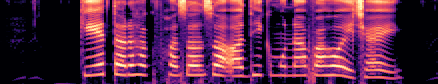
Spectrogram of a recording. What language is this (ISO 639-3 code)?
mai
